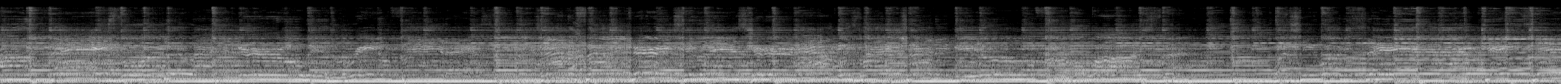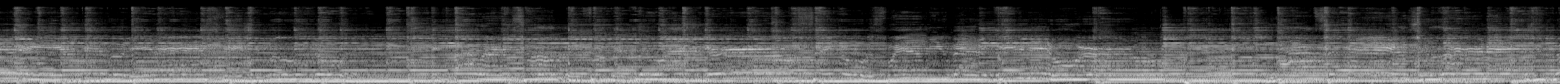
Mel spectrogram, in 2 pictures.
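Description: Live country music: two guitars played together, with a man singing over them into a microphone.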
